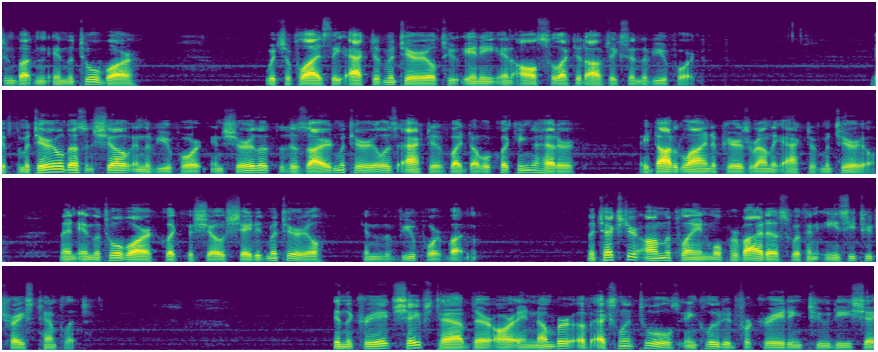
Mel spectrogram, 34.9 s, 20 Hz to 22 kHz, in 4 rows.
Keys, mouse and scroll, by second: 0.1 double click, 0.6 double click, 0.8 double click, 0.9 double click, 2.0 click, 4.6 click, 18.6 click, 21.0 click, 24.0 click, 25.4 scroll, 26.7 click, 27.8 click, 31.5 click.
